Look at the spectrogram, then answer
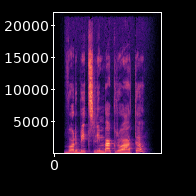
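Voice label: Romanian, Sprechen Sie Kroatisch?; Vorbiţi limba croată?; Rumänisch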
